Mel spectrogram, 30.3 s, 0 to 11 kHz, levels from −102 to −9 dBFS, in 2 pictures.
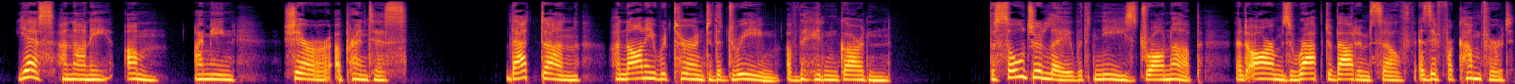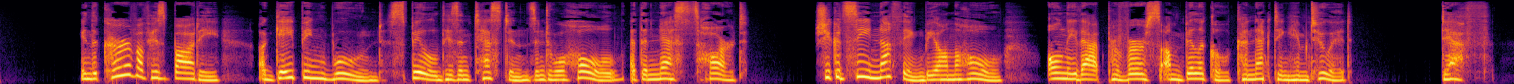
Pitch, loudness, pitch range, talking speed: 190 Hz, -16 LUFS, 170-215 Hz, 135 wpm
